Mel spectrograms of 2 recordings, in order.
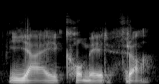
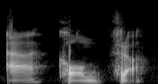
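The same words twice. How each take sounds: First: Slow Eastern Norwegian, "Jeg" as "yai", full "kommer"; Eastern Norwegian dialect. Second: "Jeg kom" chopped to a bare "æ kom", slow Northern Norwegian; Northern Norwegian dialect. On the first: Contrasting with the Northern form, slow Eastern Norwegian dialect. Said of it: "instead of". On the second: Contrasting with the Eastern form, slow Northern Norwegian dialect. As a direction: say it slowly in North Norway dialect. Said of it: "in Northern dialect, they would just say". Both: Shown as a demonstration.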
